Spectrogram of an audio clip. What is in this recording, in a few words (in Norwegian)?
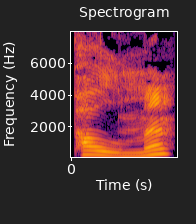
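"palme", Norwegian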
